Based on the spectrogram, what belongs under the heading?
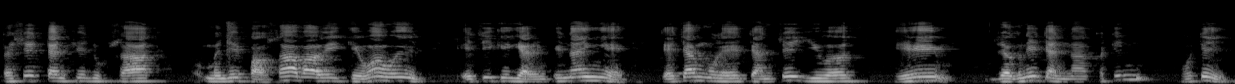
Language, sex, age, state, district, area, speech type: Marathi, male, 45-60, Maharashtra, Buldhana, rural, spontaneous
